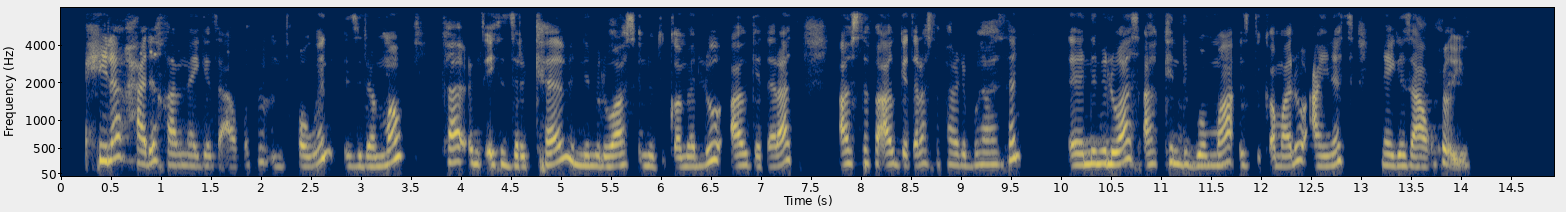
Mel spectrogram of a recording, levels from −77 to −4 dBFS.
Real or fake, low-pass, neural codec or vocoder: real; 7.2 kHz; none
